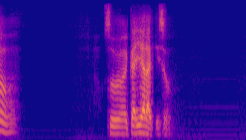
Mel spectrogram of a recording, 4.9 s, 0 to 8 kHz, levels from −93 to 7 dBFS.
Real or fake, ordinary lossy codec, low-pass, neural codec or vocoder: fake; AAC, 32 kbps; 7.2 kHz; codec, 16 kHz, about 1 kbps, DyCAST, with the encoder's durations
